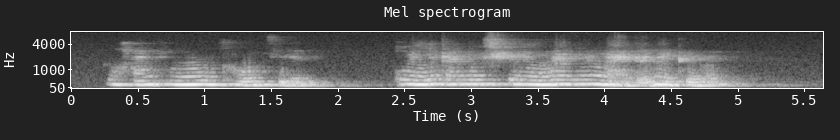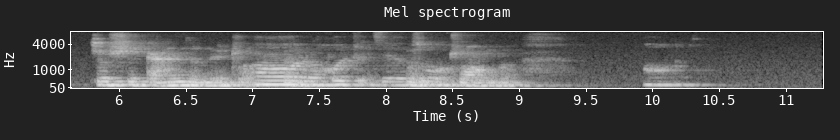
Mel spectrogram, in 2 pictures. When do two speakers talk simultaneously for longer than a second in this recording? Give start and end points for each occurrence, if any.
none

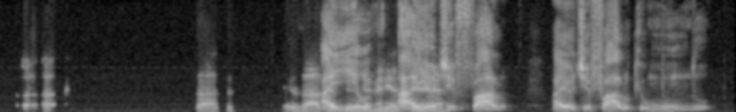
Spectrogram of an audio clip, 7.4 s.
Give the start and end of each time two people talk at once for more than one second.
3.2-4.5

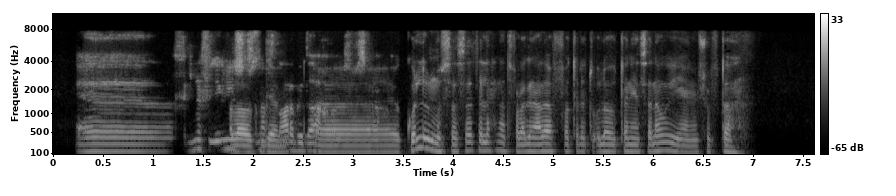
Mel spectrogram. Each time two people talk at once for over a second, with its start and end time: 1.8-3.3

